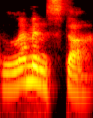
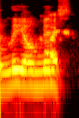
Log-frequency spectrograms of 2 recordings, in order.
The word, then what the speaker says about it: Leominster: And I had my stomping grounds in north central Worcester County, out in where we call it Leominster or Leominster.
